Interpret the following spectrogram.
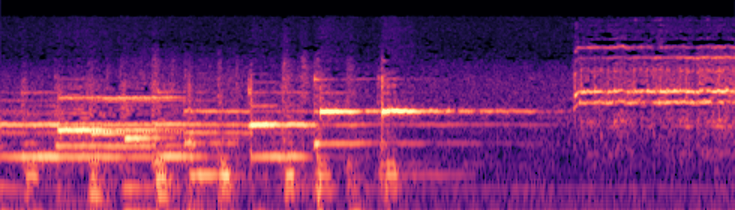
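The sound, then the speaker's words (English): A few seconds of bright melodic tones give way to a loud, steady, buzzy telephone ring in a home in Cincinnati that starts abruptly near the end and continues unbroken, with no one speaking. “and just about the time we had given up hope of learning anything new, the telephone rang.”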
